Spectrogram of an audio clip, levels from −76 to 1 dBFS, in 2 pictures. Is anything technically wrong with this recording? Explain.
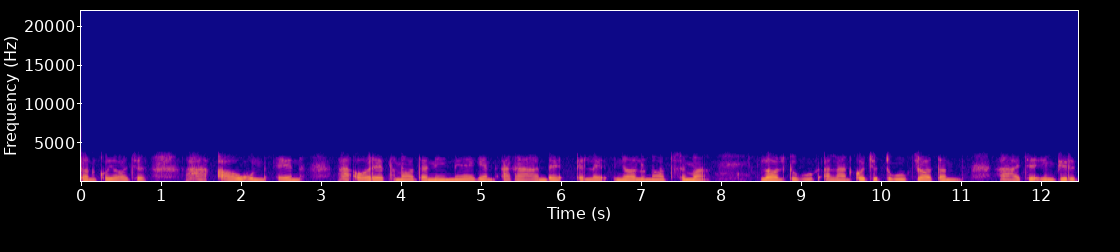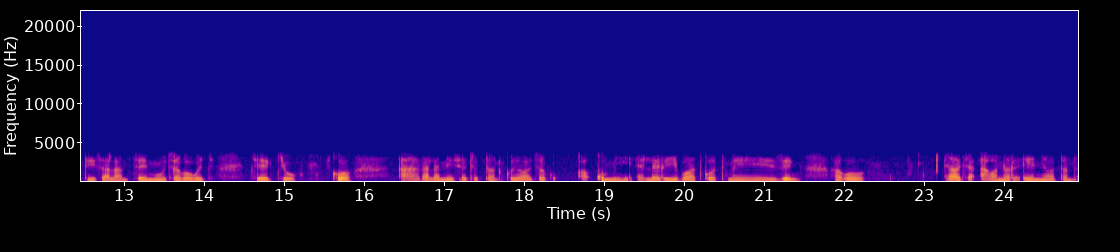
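Yes. Throughout, the speech carries AMR narrowband mobile codec damage. Nothing passes above 3.6 kHz. Plainly buzzy, synthetic artefacts point to a low bitrate near 8 kbps.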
